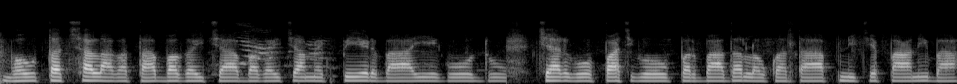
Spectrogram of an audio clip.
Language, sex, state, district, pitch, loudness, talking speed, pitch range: Bhojpuri, female, Uttar Pradesh, Gorakhpur, 165 Hz, -22 LUFS, 125 wpm, 160-170 Hz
